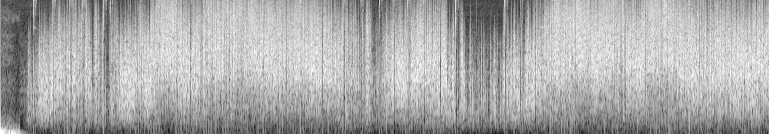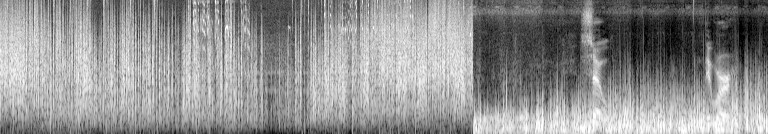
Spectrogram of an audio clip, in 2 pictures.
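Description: A high-power air gun fires a long, rapid string of shots in a speed test, the cracks packed densely together for nearly twenty seconds before giving way to a voice talking.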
